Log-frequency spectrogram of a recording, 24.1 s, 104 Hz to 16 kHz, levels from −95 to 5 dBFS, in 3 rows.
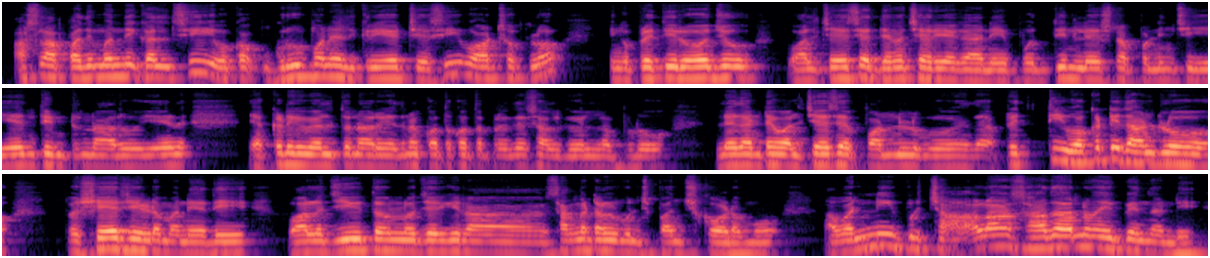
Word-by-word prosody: అసలు 165 +2 -2
ఆ - - -5
10 155 +1 +2
మంది 170 +1 +2
కలిసి 160 +5 -1 0.2
ఒక 150 +1 -3 0.2
గ్రూప్ 170 +3 +1
అనేది 165 -3 +1
క్రియేట్ 150 0 +1
చేసి, 140 +7 -4 0.2
వాట్సాప్‌లో 155 0 -2 0.4
ఇంక 140 0 -4
ప్రతిరోజు 155 +1 +5 0.4
వాళ్ళు 130 0 -3
చేసే 150 +1 +3
దినచర్య 145 -1 +1
గాని, 130 0 0 0.2
పొద్దున్న 130 +4 -3
లేసినప్పటి 135 -2 -3
నుంచి 130 0 -10 0.2
ఏం 140 0 +3
తింటున్నారు, 135 -1 -3 0.2
ఏం 140 - +1 0.5
ఎక్కడికి 150 -1 +1
వెళ్తున్నారు, 140 -1 -1
ఏదైనా 140 +2 -4
కొత్త, 140 0 -2
కొత్త 140 -1 -4
ప్రదేశాలకు 130 -1 -7
వెళ్ళినప్పుడు, 125 0 -7 0.5
లేదంటే 140 0 +3
వాళ్ళు 135 -1 +3
చేసే 145 0 +5 0.2
పనులు, 135 0 -1 0.3
ఇలా 125 0 -6
ప్రతి 150 +6 -5
ఒక్కటి 210 +5 +2
దాంట్లో 155 -1 +5 0.6
ఆహ్, 135 - -2
షేర్ 165 0 +8
చేయడం 140 -2 +3
అనేది 130 0 0 0.4
వాళ్ళ 130 +1 +3
జీవితంలో 150 -1 +4
జరిగిన 140 0 +1 0.6
సంఘటనల 145 0 +1
గురించి 125 -3 -7
పంచుకోవడము, 120 -1 -2 0.4
అవన్నీ 160 +10 0
ఇప్పుడు 170 -3 -5
చాలా 190 +4 0 0.2
సాధారణం 185 +2 +4
అయిపోయిందండి. 135 -7 -2
145 Hz, 130 wpm, -24 LUFS, 130-155 Hz, 0.6 s, షేర్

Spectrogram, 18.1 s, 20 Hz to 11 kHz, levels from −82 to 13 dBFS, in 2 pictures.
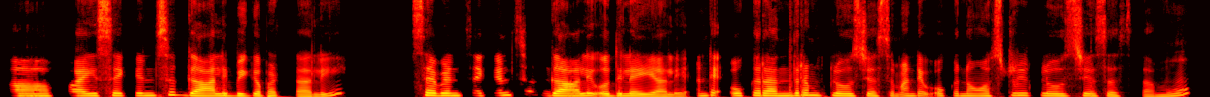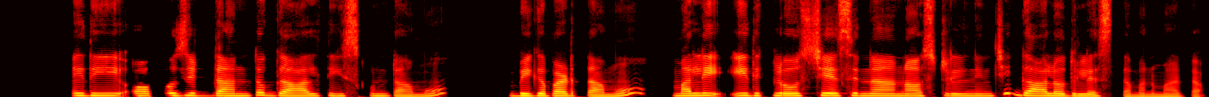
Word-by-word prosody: ఆహ్, 215 0 +2 0.2
5 230 0 +3
సెకండ్స్ 245 +4 0 0.2
గాలి 215 +1 +5
బిగపట్టాలి. 195 -3 0 0.7
7 250 -2 +4
సెకండ్స్ 265 +6 -4 0.2
గాలి 225 +1 +6
వదిలేయాలి. 195 -6 +2
అంటే 255 +5 -1 0.2
ఒకరంద్రం 255 +1 +2
క్లోజ్ 220 -3 +2
చేస్తాం. 205 -1 -3
అంటే 225 +1 -3
ఒక - - -42 0.2
నోస్ట్రిల్ 230 +5 -3
క్లోజ్ 215 -3 -1
చేసేస్తాము. 190 -2 -5 0.9
ఇది 245 0 +1 0.3
ఆపోజిట్ 245 -1 -2
దాంతో 230 +3 +2 0.2
గాలి 210 +1 +2
తీసుకుంటాము, 205 -2 -4 0.6
బిగపడతాము, 220 -3 +2 0.4
మళ్ళీ 245 +1 +4 0.2
ఇది 240 0 -1
క్లోజ్ 235 -1 +3
చేసిన 235 -1 +2 0.3
నోస్ట్రిల్ 215 +1 -2
నుంచి 220 +3 -4 0.2
గాలి 225 -1 +4
వదిలేస్తాం 195 -5 -2
అన్నమాట. 160 -1 -7
220 Hz, 110 wpm, -22 LUFS, 205-240 Hz, 0.9 s, గాలి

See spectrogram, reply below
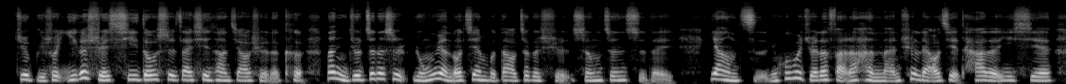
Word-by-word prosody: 就 225 -1 +3
比 175 - -9
如 170 - -2
说 200 - +1
一 200 +2 -2
个 295 +1 +5
学 210 -8 +2
期 220 +3 -1
都 220 +1 +5
是 220 -1 0
在 200 -1 +1
线 210 0 0
上 190 -2 0
教 180 -1 -2
学 185 - -5
的 - - -6
课， - - -2 0.2
那 285 - +7
你 235 -7 +3
就 210 +3 +3
真 255 +5 +1
的 260 - +5
是 245 -5 -1
永 185 +2 +1
远 255 -7 +5
都 180 +1 +4
见 205 +1 +1
不 170 - -2
到 185 0 -2
这 195 +4 -3
个 185 -2 -2
学 175 - -7
生 185 -2 -1
真 195 0 -2
实 195 - -6
的 - - -6 0.5
样 215 -9 +3
子。 175 - -3
你 165 - -2
会 - - -7
不 - - -3
会 290 - +2
觉 195 - 0
得 205 +2 +4
反 210 - 0
而 185 - +1
很 190 -4 0
难 160 0 -2
去 245 +8 -1
了 185 -7 +1
解 180 +4 -1
他 195 0 -3
的 180 -3 +3
一 190 - -3
些 180 -1 -1
195 Hz, 310 characters per minute, -22 LUFS, 180-220 Hz, 0.5 s, 那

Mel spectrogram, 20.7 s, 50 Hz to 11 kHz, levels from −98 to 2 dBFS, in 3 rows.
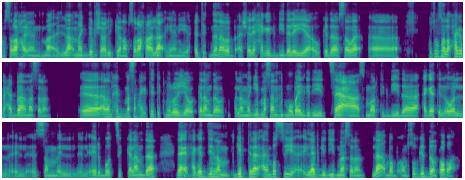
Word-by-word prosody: بصراحة 135 +6 +3
يعني 110 -1 -6
ما 120 - -2
لا 125 +1 0
ما 120 -2 -2
أكدبش 130 +4 -4
عليكِ 120 0 -2
أنا 105 -2 0
بصراحة 120 +1 +2
لأ 125 +3 +4
يعني 105 -1 -9
حتّة 140 -1 -5
إن - - -6
أنا 135 +1 +2
بابقى 125 - -2
شاري 130 +1 0
حاجة 125 -2 -2
جديدة 115 +2 -3
ليّا 115 0 +2
أو 100 - -4
كده 115 0 0
سواء 115 +1 +1 1.0
خصوصًا 165 0 -1
لو - - +4
حاجة 165 0 +3
باحبها 130 -4 +1
مثلًا 120 -1 -5 0.5
آآ 125 0 +5
أنا 145 - +4
باحب 145 +1 -8
مثلًا 150 -1 -3
حاجات 130 +4 -8
التكنولوجيا 130 -2 -1
والكلام 120 +1 -1
دوّة، - - -2
فلمّا 110 -1 -3
أجيب 130 +3 -4
مثلًا 135 -3 -1
موبايل 120 0 +2
جديد، 115 -2 -4
ساعة 115 -4 +5
smart 115 -1 -2
جديدة، 110 0 0
حاجات 120 +3 +2
اللي 115 -2 -4
هو 115 +1 +4
ال 110 -2 -6
ال 105 - -12
السم 110 -1 -4
الairpods 120 +3 -6
الكلام 120 +2 -1
ده، - - +5 0.3
لأ - - +7
الحاجات 145 +3 +1
دي 155 +2 -1
لمّا 140 -5 -1
جبت 155 +1 +2
ل 145 -3 +5
بُصّي 160 -2 0
لاب 140 +2 +4
جديد 125 0 -3
مثلًا، 120 -2 -1
لا - - +5
بابقى 115 - -4
مبسوط 155 +6 -7
جدًا 165 -1 +2
طبعًا. 135 - +3
120 Hz, 195 wpm, -25 LUFS, 115-135 Hz, 1.0 s, لأ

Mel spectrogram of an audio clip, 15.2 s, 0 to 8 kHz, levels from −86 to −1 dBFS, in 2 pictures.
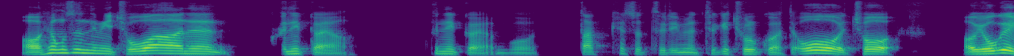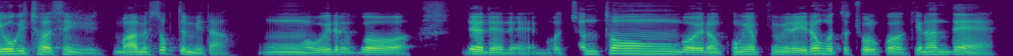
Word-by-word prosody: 어 110 +1 +2
형수님이 170 -6 +1
좋아하는 135 -1 +3 0.3
그니까요. 120 - -5 0.6
그니까요. 130 -3 -6
뭐 85 0 -13 0.3
딱 - - -6
해서 - - -12
드리면 100 -2 -9
되게 125 - -9
좋을 115 -1 -4
것 - - -4
같아요. - - -6
오 155 -1 +7
저 120 -1 +2 0.5
어 115 - +3
요게, 140 +5 +7
요게 130 +2 +4
저 125 -1 -3
선생님 95 -8 -7
마음에 110 +2 +1
쏙 - - -5
듭니다. - - -4 0.2
음 105 -2 -4
오히려 110 +1 -2
뭐 105 -4 +1 0.4
네네네 100 -7 +2 0.2
뭐 - - -10
전통 130 -1 -1
뭐 110 -1 +3
이런 105 -1 0
공예품이나 115 -1 -3
이런 140 +6 +3
것도 130 - -3
좋을 120 0 -2
것 - - 0
같긴 95 +4 -4
한데 115 -1 -1
120 Hz, 315 characters per minute, -23 LUFS, 105-130 Hz, 0.6 s, 오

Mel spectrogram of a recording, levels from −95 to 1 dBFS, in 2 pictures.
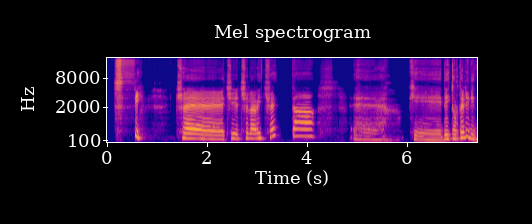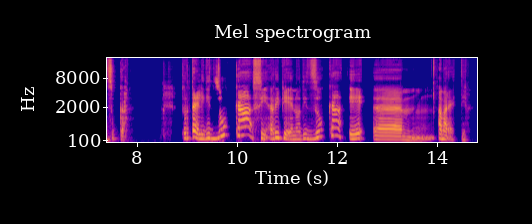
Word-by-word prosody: Sì, 360 - +2 0.7
c'è 200 -5 +2
ci 220 +3 -6
c'è 235 +3 -5
la 220 -1 +1
ricetta, 320 +6 -3 0.7
ehm, 160 -3 -15
che 150 -5 -10
dei 195 0 -2
tortelli 225 +8 -1
di 200 -8 -4
zucca. 200 +8 +2 1.2
Tortelli 230 -3 +4
di 225 +2 -1
zucca 355 - +2 0.2
sì, 225 -5 +3
ripieno 210 -6 -1
di 210 +2 -9
zucca 305 - -1
e, 205 +3 -1
ehm, 165 - -1
amaretti. 210 -4 -2
215 Hz, 90 wpm, -25 LUFS, 180-245 Hz, 1.2 s, Tortelli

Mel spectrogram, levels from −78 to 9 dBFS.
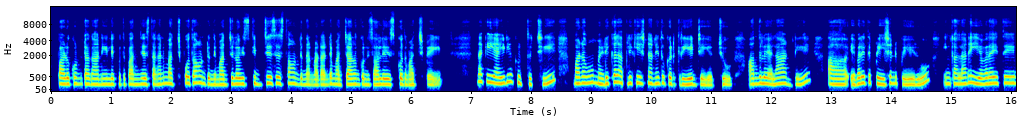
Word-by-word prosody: పడుకుంటా 225 0 +2
కాని, 210 0 -2
లేకపోతే 220 +1 -3
పని 205 -1 -1
చేస్తా 215 -1 0
కాని 220 +3 -3
మర్చిపోతా 250 +4 0
ఉంటుంది. 225 -4 -1
మధ్యలోవి 225 +2 +2
స్కిప్ 225 -4 -4
చేసేస్తా 245 -2 +1
ఉంటుందన్నమాట. 100 - -3
అంటే - - -1
మధ్యాహ్నం 210 +1 +1
కొన్నిసార్లు 205 0 +1
వేసుకోదు 205 0 0
మర్చిపోయి. 210 -1 -3 0.7
నాకు 310 0 -2
ఈ - - +2 0.2
ఐడియా 295 +5 +1
గుర్తొచ్చి, 220 -2 -2 0.5
మనము 255 +2 +2
మెడికల్ 235 +6 +2
అప్లికేషన్ 250 0 -2
అనేది 240 +2 -2
ఒకటి 230 -2 +2
క్రియేట్ 210 -1 +4
చేయొచ్చు. 210 +1 -1 0.4
అందులో 240 +3 +3
ఎలా 215 +2 0
అంటే 205 -1 -5 0.5
ఆహ్, 210 -1 +2
ఎవరైతే 255 +6 +3
పేషెంట్ 230 +3 +3
పేరు, 205 +2 +2 0.4
ఇంక 235 -1 -4
అలానే 235 +4 0 0.2
ఎవరైతే 245 +3 +2
220 Hz, 140 wpm, -21 LUFS, 210-245 Hz, 0.7 s, క్రియేట్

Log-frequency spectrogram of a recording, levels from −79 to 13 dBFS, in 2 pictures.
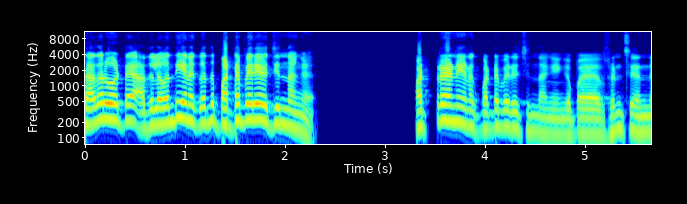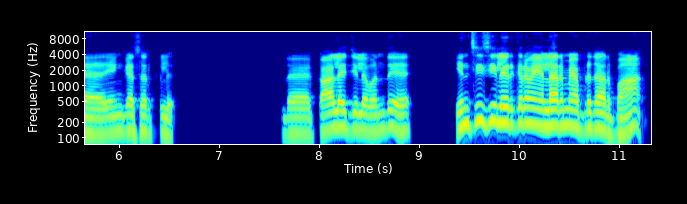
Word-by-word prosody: சதுர 190 +6 +4
வட்டை 215 -1 +1
அதுல 180 +4 +2
வந்து 210 +5 -1
எனக்கு 210 -4 +1
வந்து 225 +3 -3
பட்ட 185 +4 +5
பெயரே 225 0 +7
வச்சுயிருந்தாங்க. 175 -8 -2 1.1
பட்றன்னு 205 +6 +4
எனக்கு 165 -5 -6
பட்ட 150 +3 -2
பெயர் 165 -1 -2
வச்சிருந்தாங்க 130 -4 -9
எங்க 115 0 -7 0.3
ஃபிரன்ஸ் 135 +5 -8 0.5
எங்க 135 +1 -4
சர்க்கிள். 125 -3 -8 1.1
இந்த 125 +1 -9 0.3
காலேஜ்‌ல 150 0 0
வந்து 155 +4 -6 0.7
என்சிசி 205 +4 -2
ல 200 - +6
இருக்கிறவன் 190 -2 +2
எல்லோருமே 175 0 +3
அப்டிதான் 155 -1 -1
இருப்பான். 125 0 -2
165 Hz, 145 wpm, -22 LUFS, 140-195 Hz, 1.1 s, பெயரே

